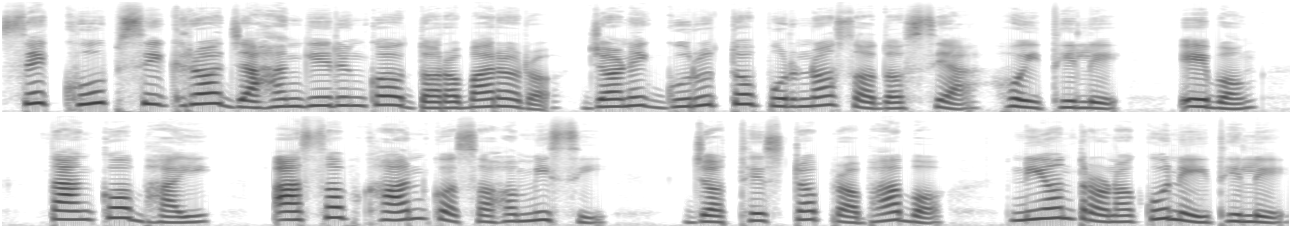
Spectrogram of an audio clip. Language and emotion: Odia, neutral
